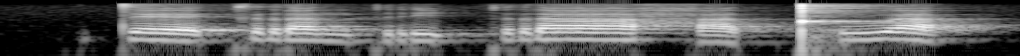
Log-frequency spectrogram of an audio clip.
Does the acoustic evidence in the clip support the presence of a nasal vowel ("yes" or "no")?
no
